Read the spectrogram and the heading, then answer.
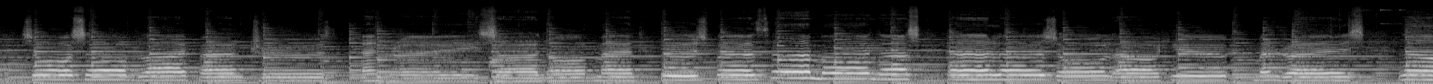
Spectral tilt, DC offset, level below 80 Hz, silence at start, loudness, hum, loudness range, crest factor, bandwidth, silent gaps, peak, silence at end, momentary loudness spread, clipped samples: -7 dB/octave; under 0.1%; -32 dBFS; 0 s; -17 LUFS; none; 5 LU; 14 dB; 14.5 kHz; none; -2 dBFS; 0 s; 7 LU; under 0.1%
